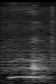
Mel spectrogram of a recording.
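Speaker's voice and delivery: high-pitched "whoomp" sound effect; imitated whoosh. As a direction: voice the light switching off with a high whoomp. Imitates the light going out.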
